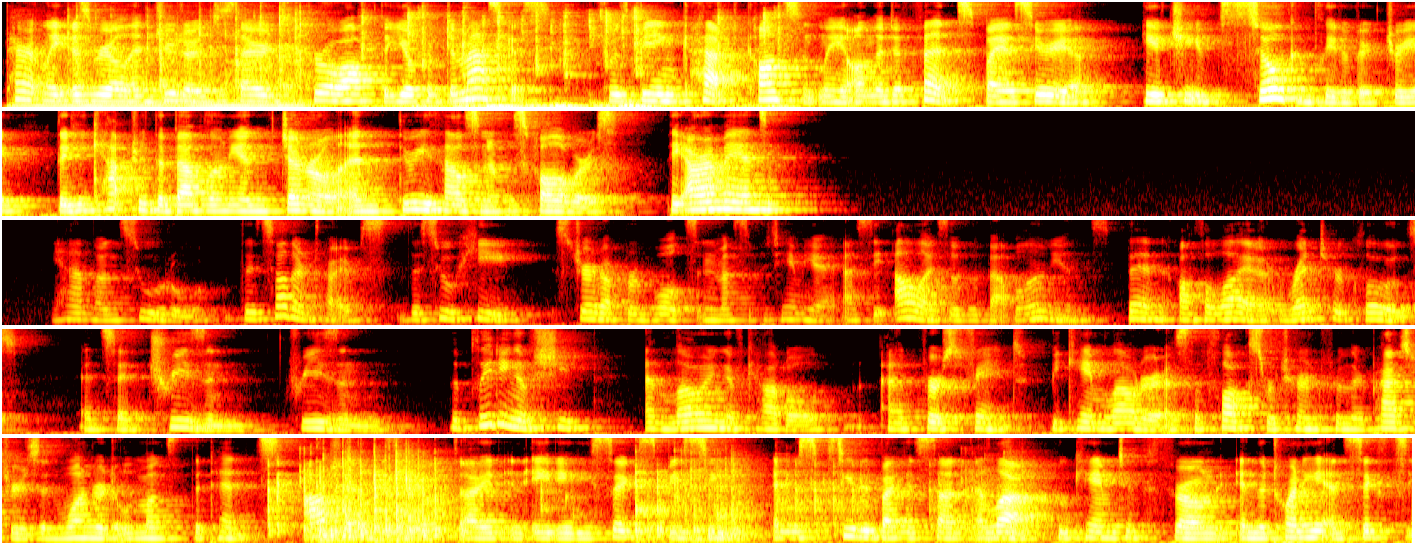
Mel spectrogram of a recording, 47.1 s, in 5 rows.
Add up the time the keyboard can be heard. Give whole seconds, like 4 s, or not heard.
10 s.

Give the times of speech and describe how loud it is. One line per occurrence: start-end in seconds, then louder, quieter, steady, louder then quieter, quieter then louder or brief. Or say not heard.
0.0-14.6 steady
19.1-47.0 louder.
